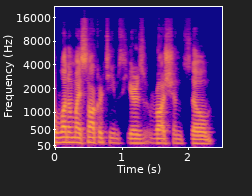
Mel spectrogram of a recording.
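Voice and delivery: normal talking voice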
